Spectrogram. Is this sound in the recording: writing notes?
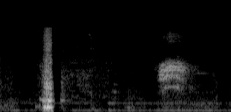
no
